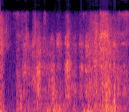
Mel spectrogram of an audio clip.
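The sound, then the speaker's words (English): Jinx, a female pet dog, pants in quick, breathy bursts, with soft high whimpers mixed in, continuing steadily for a couple of seconds with no one talking. “Jason's dog making a guest appearance on the podcast.”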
